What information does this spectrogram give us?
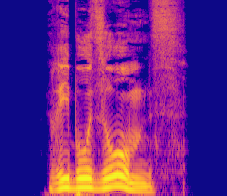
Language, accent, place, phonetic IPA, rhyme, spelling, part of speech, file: German, Germany, Berlin, [ʁiboˈzoːms], -oːms, Ribosoms, noun, De-Ribosoms.ogg
- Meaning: genitive singular of Ribosom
